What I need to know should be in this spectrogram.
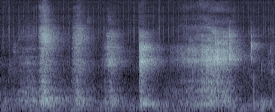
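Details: Person after a sneeze: repeated hissing nasal sniffs and snorts with a sharp burst partway through, noisy congested-nose breathing; snorting.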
